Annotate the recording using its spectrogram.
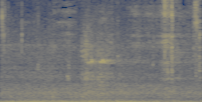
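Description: Steady low rumble inside a car's cabin, typical of the parked car's engine idling.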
